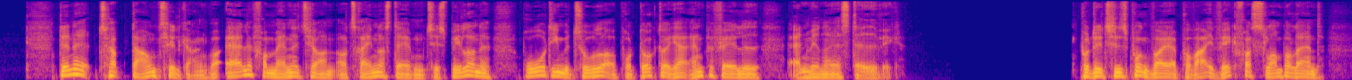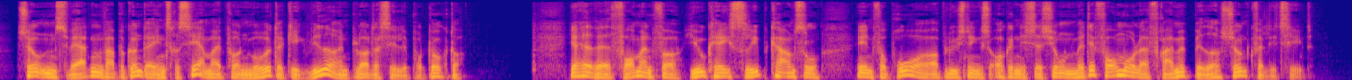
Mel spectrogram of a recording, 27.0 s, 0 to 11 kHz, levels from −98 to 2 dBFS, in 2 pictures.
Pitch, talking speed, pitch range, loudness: 100 Hz, 145 wpm, 90-115 Hz, -21 LUFS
